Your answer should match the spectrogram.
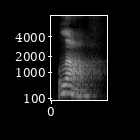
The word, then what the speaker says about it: laugh: Laugh. Laugh termina en H. Reírse, el verbo reírse. Pero no suena como una H. Suena como una No. F. F. F. Laugh.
